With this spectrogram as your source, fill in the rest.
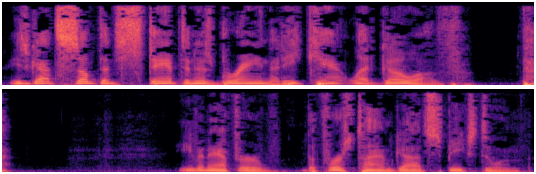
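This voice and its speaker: A man's voice: mid-range voice, a little slow, a little mellow, breathy edge, no room sound. A man preaching a sermon as a pastor, earnest and emphatic, often restarting his words. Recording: slightly dull, dry recording.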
